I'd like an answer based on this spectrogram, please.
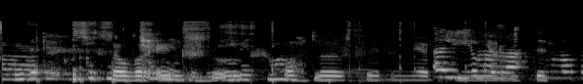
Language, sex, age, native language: Icelandic, male, 12, Icelandic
